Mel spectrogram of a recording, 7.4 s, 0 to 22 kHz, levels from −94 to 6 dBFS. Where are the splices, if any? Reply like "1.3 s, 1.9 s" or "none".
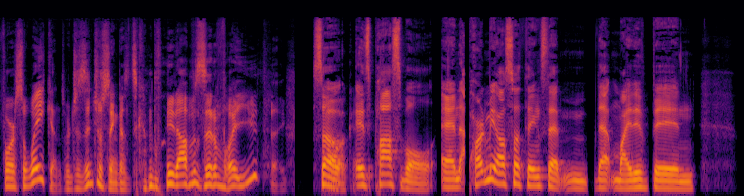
2.9 s, 4.6 s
